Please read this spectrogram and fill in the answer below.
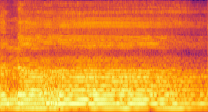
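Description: A man singing an Urdu devotional kalam (naat), holding one long, slightly wavering note, with no instruments heard.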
